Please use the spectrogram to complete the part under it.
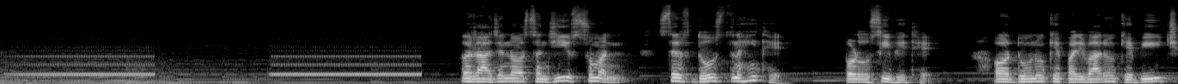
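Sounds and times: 
telephone ringback tone: 0:00.0 - 0:01.6, 0:02.7 - 0:04.2
speech: 0:04.6 - 0:11.7.

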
